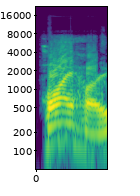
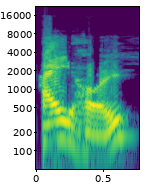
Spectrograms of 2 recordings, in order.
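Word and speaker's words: HAHO: saying you're saying and you mispronounced it by the way you said hi ho is heho high altitude high opening jump and you cannot according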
